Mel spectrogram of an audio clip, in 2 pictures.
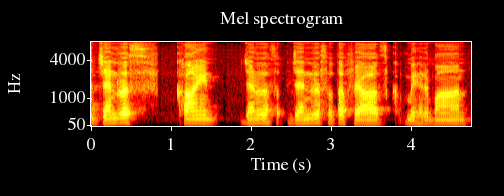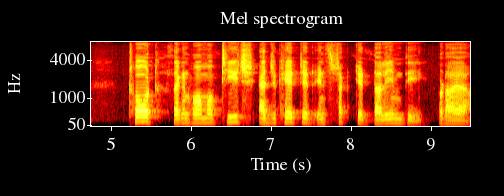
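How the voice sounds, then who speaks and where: A man teaching English vocabulary, voice sitting a little high for a man. He calls out each word, then lists its synonyms one after another with their meanings in Urdu.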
